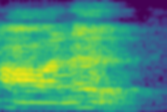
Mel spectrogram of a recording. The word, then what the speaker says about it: honor: our and honorable an honor honor H is silent the immediate second letter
